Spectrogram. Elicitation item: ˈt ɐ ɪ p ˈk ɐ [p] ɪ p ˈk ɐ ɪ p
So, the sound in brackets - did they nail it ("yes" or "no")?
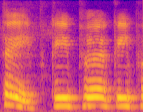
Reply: no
